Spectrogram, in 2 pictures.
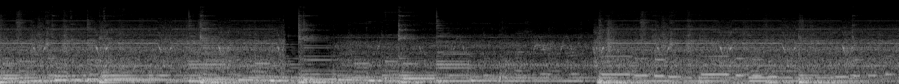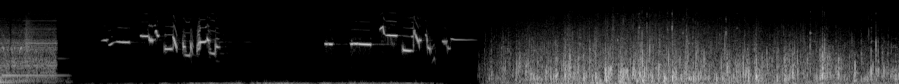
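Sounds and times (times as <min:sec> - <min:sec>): songbird chirping: 0:10.0 - 0:13.8
dense crackling crumbling noise: 0:13.8 - 0:17.9.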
